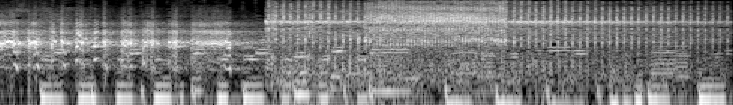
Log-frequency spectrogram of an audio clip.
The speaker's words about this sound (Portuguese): É a lambreta.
